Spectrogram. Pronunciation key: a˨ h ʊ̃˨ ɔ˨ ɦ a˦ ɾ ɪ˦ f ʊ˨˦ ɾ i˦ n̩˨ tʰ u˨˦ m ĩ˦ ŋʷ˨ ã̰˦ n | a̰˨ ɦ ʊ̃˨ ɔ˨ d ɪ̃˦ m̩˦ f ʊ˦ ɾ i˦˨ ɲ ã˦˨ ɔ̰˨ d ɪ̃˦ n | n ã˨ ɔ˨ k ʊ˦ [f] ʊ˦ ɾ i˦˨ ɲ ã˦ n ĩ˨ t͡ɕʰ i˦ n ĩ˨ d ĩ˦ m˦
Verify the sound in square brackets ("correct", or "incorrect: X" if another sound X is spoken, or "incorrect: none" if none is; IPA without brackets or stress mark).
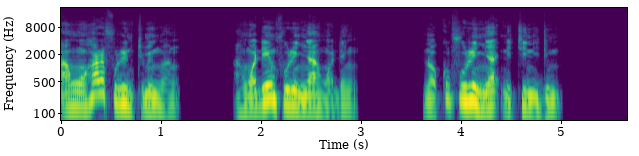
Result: correct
